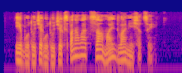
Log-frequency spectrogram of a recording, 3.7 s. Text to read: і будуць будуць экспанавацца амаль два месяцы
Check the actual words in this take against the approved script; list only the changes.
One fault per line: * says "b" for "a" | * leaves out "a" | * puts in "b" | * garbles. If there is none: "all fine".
all fine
